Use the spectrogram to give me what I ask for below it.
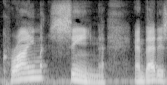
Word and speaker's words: Crimeseen: Paul is with Edmunds Security, Inc., but more interestingly for our listeners today, he has developed a website called Crimeseen, and that is spelled S-E-E-N.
